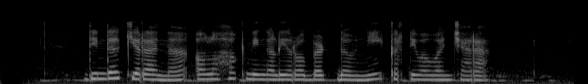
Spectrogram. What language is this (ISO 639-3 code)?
sun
